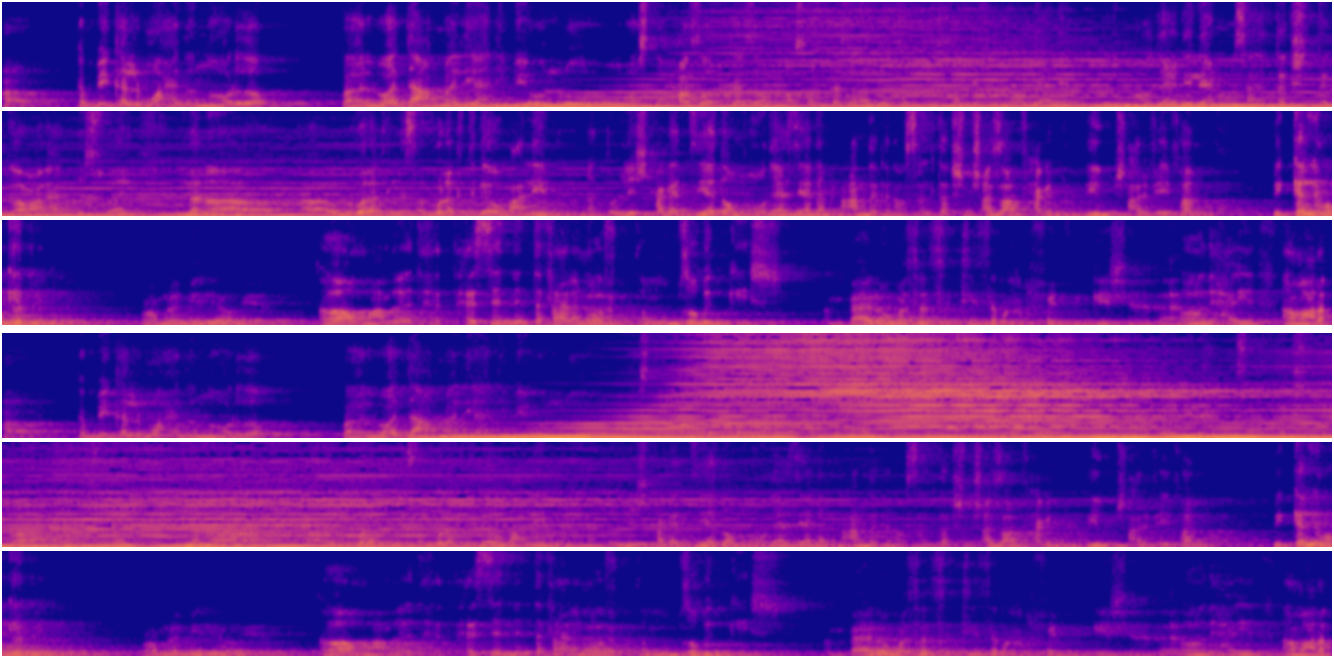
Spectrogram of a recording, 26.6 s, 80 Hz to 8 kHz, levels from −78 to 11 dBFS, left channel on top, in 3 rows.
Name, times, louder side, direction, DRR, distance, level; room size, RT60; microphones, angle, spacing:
voice 1, 0.0-1.8 2.3-17.0 17.3-18.0 19.8-22.9 25.6-26.6, left 2 dB, 75° left, 9 dB, 0.8 m, -32 dB
sound 1, 2.7-13.5, right 6 dB, 85° right, 0.4 m, -22 dB
voice 2, 17.6-18.0 18.6-19.5 21.4-22.0 23.2-25.7, left 1 dB, 55° left, 5 dB, 1.2 m, -33 dB
11.5 x 10.5 x 6.8 m, 2.1 s
head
